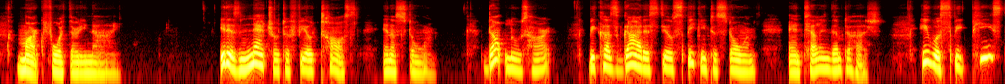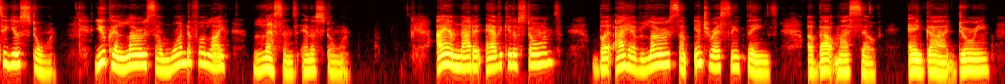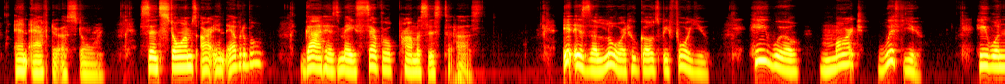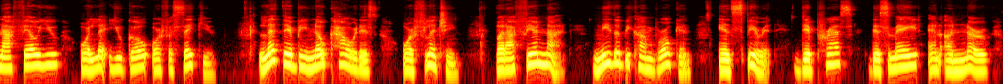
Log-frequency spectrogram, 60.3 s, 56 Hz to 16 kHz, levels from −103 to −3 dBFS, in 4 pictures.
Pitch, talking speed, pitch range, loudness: 155 Hz, 125 wpm, 140-195 Hz, -22 LUFS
